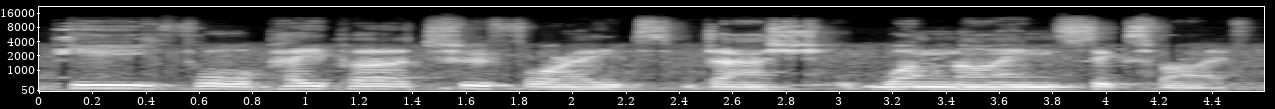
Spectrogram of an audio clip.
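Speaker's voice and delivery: slow, spelled-out reading back; slow dictation. Real, not acted. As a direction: read each digit slowly and carefully.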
